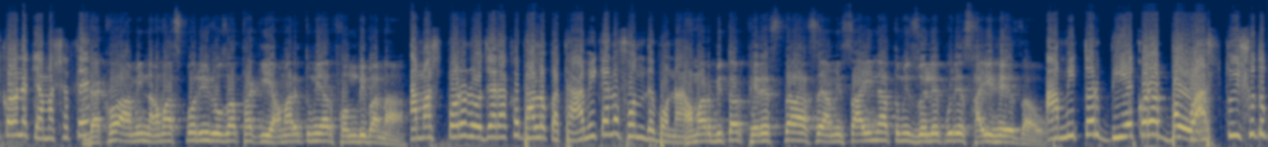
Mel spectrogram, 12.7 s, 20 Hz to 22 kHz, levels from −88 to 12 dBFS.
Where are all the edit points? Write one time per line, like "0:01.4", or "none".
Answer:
none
